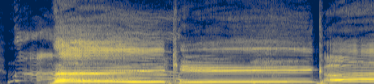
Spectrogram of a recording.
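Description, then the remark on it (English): A person imitates an anime-style power-up scream like Goku from Dragon Ball Z: a loud, strained, sustained yell held for several seconds, with two brief breaths that break it before it surges on again. “Because we need this fight to last like six episodes, and Goku will just sit there and scream.”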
